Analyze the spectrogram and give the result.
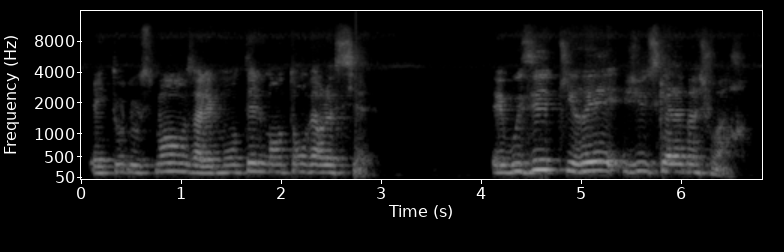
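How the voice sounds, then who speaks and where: A man with a French accent guiding a yoga class over a video call, giving slow, calm breathing cues. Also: a little high, dull audio. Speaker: yoga teacher.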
